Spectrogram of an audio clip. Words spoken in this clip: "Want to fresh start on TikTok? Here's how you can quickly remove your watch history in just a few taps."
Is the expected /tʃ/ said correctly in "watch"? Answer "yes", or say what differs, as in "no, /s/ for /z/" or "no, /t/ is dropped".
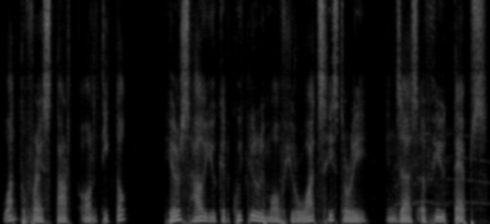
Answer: no, /s/ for /tʃ/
